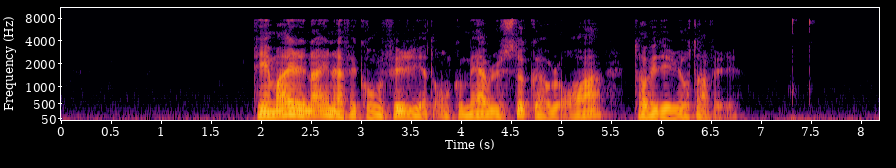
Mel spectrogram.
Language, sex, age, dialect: Faroese, male, 61+, Suðuroy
